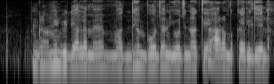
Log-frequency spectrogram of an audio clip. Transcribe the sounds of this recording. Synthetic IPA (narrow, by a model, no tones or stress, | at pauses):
ɡɾaːmiːnʋɪd̪jaːləmẽməd̪ʱjəmbʱoːd͡ʒənjoːd͡ʒnakeaːɾəmbʱkəɪlɡeːl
